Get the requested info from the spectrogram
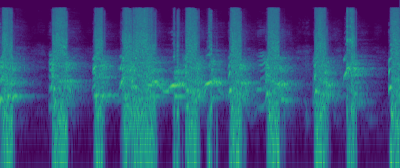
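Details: Two dogs, a Weimaraner and a Vizsla, barking excitedly on command: loud, sharp barks in rapid bursts, about ten in four seconds, some overlapping.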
